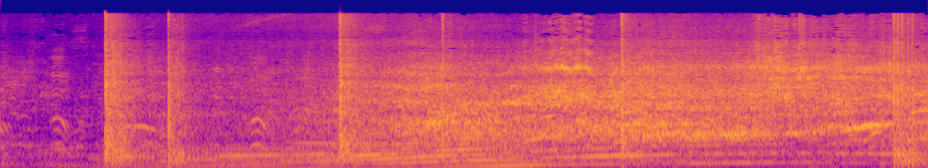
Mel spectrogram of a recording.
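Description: A car engine revs loudly and roars.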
